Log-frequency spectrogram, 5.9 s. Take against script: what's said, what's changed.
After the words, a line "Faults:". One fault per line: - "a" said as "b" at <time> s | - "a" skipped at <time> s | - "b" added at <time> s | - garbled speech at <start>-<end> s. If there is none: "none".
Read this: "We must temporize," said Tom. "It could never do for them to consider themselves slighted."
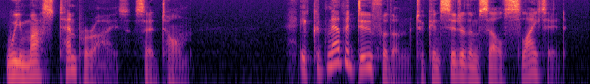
"We must temporize," said Tom. "It could never do for them to consider themselves slighted."
Faults:
none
